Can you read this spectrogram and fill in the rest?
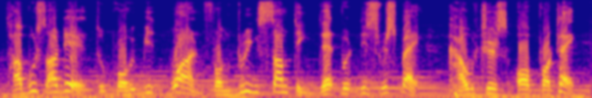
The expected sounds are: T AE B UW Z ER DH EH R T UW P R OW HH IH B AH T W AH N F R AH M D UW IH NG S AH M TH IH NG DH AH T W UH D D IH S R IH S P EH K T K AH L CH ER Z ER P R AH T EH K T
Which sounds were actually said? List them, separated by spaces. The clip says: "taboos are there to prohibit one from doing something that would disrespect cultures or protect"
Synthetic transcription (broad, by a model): T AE B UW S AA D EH T UW P R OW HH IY B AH T W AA N F R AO M D UW IH NG S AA M T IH NG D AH T W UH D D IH S R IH S P EH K K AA W CH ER S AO P R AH T EH K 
